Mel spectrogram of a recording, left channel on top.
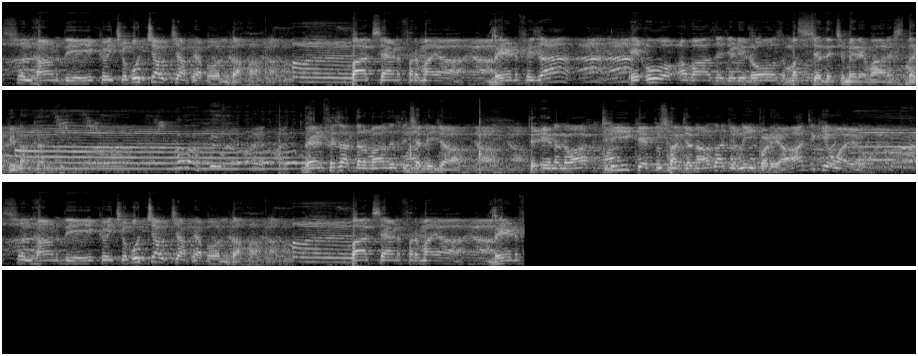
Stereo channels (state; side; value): drops out; right; at 5.2 s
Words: سنجھان دی ایک وچ اچھا اچھا پیا بول دہا پاک سین فرمایا بھیڑ فضا اے او آواز ہے جڑی روز مسجد وچ میرے وارث دا گلہ کر دی بھیڑ فضا دروازے تے چلی جا تے انہاں نوں آکھ ٹھیک ہے تساں جنازہ جو نہیں پڑھیا آج کیوں آئے ہو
